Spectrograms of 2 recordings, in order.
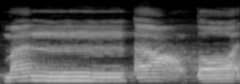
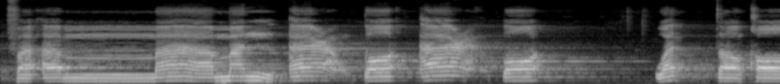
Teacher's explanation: nun sukun berhadapan dengan huruf alif, hukum bacaannya adalah izhar, dibacanya jelas. Jadi tidak disertai gunnah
